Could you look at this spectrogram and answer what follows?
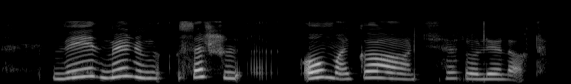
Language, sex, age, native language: Icelandic, male, 8, Icelandic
